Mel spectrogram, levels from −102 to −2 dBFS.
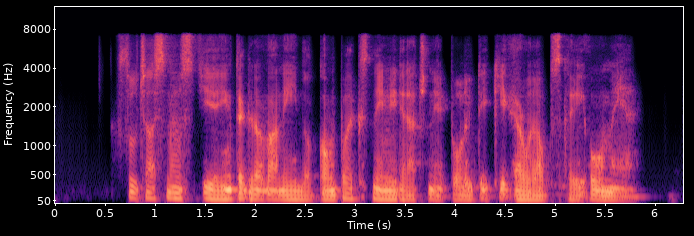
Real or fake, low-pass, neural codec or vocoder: fake; 7.2 kHz; codec, 16 kHz, 1 kbps, X-Codec, HuBERT features, trained on general audio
